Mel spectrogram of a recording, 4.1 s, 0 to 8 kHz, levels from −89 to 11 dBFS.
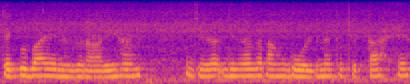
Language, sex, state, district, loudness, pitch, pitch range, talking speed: Punjabi, female, Punjab, Kapurthala, -15 LUFS, 200 Hz, 190-205 Hz, 205 wpm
